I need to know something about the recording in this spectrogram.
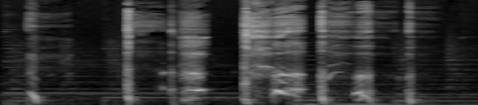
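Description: An old man coughs while getting up, in a rough, irregular fit of about six or seven harsh, throaty bursts, some clipped and some drawn out and wheezy, with no talking.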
